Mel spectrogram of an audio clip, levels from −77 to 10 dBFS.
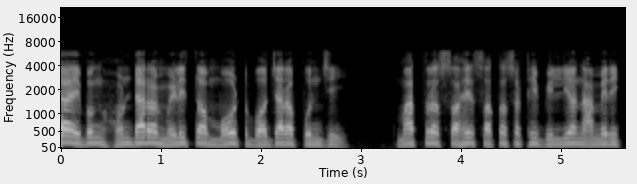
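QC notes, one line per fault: Throughout: MP2 compression, likely. The speech is dull with nothing above 6.1 kHz and a gurgling, granular texture, which fits a heavily starved 48 kbps stream. Too few bits switch off the upper sub-bands entirely and leave the remaining bands coarsely quantised and flickering.
4.01–4.89 s: CD scratch ticks. Five short ticks, the longest around a millisecond, recur at a steady rate of roughly six per second. Each marks a disc revolution where damaged data exceeded error correction and the player interpolated or muted the lost samples.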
